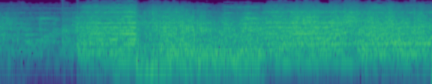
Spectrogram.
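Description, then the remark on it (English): A heavy mine train's end hopper, dislodged when the train fails to stop at the end of the track, smashes through a wall into a control room with a sudden loud crash at about half a second, followed by a sustained roaring rumble of grinding metal and falling debris, without voices. “The train fails to stop at the end of the track, dislodging the end hopper and sending it crashing through a wall into the control room.”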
